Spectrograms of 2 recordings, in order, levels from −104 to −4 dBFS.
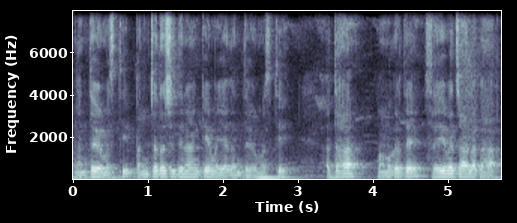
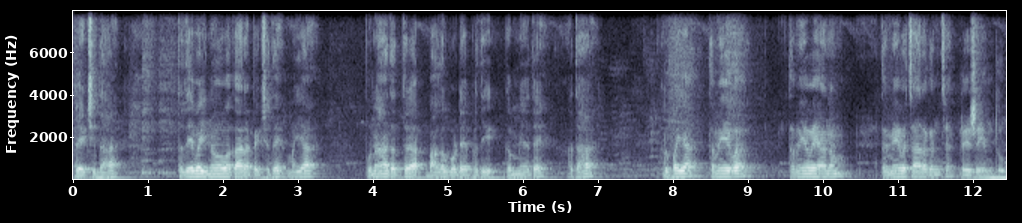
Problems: constant background noise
